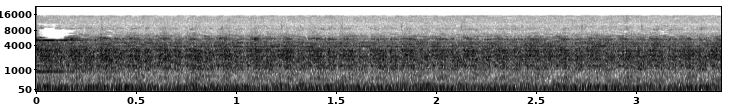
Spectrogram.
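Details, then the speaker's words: 2006 Ford lariat diesel truck, 146,000 miles, cold start: heavy lumpy uneven idle, injectors two and four weak and over-fueling the rest to compensate; number eight possibly also weak. "you know we're really not going to see them right now because it's over fueling the hell out of everything trying to pick up number two and four"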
